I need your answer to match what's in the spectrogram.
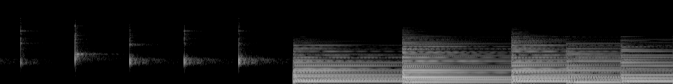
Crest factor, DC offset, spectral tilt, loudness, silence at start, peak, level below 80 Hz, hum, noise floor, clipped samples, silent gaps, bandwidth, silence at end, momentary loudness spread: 16 dB; under 0.1%; -10 dB/octave; -24 LUFS; 0.75 s; -8 dBFS; -56 dBFS; none; -63 dBFS; under 0.1%; none; 6.4 kHz; 0 s; 23 LU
